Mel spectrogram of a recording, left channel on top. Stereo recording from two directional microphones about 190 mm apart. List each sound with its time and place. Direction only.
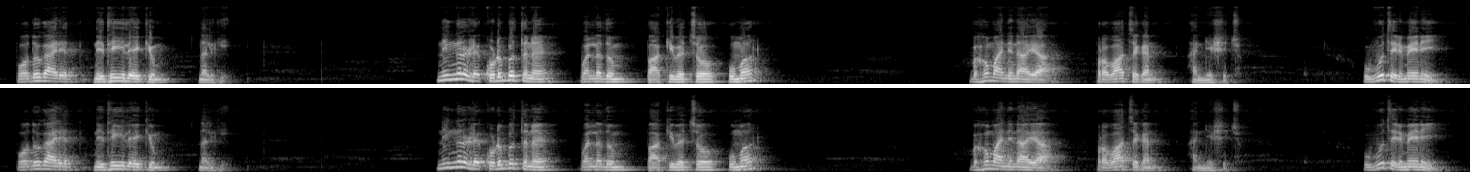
0.1 s a man's voice: 15° left (ahead or behind)
4.4 s a man's voice: 15° left (ahead or behind)
9.7 s a man's voice: 15° left (ahead or behind)
13.6 s a man's voice: 15° left (ahead or behind)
